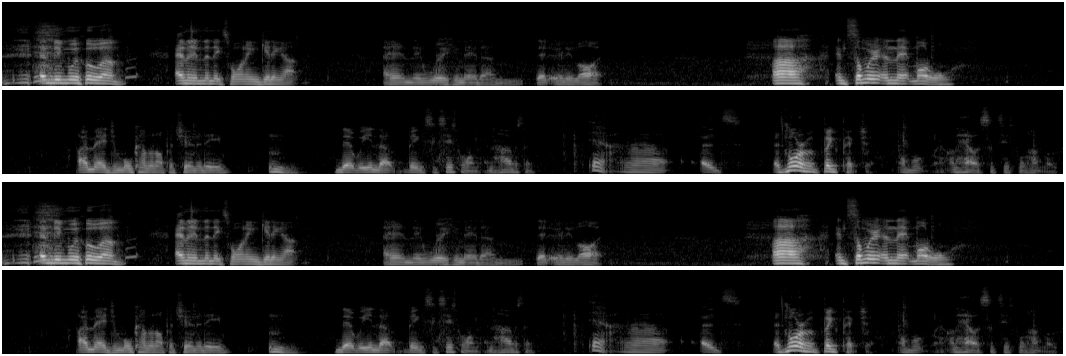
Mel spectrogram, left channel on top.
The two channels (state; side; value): identical; both; correlation 1.00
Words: And then we'll and then the next morning getting up and then working that early light. And somewhere in that model, I imagine will come an opportunity that we end up being successful on harvesting. Yeah. It's more of a big picture on how a successful hunt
